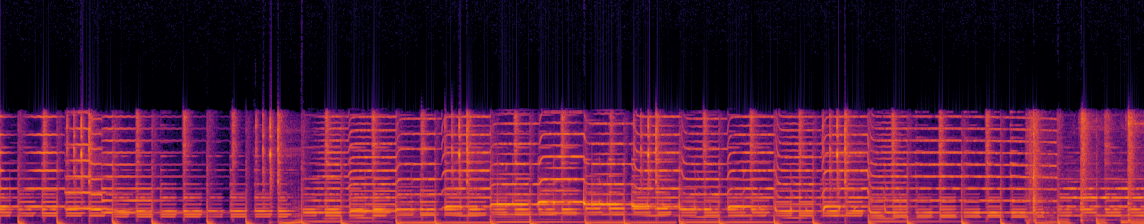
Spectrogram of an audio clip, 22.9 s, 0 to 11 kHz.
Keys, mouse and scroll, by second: 4.7 scroll up 1, 5.8 click, 6.8 click, 6.9 click, 10.9 click, 15.0 click, 18.7 click, 18.9 click, 20.3 click.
